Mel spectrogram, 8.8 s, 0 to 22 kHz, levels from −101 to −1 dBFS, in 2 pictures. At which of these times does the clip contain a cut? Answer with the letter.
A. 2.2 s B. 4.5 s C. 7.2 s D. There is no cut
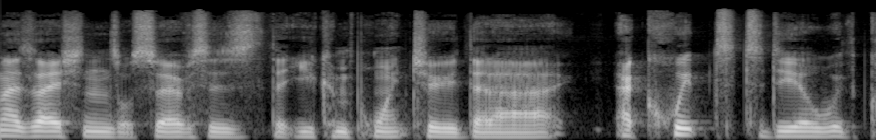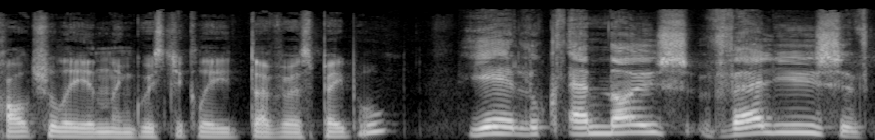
C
